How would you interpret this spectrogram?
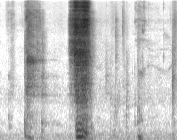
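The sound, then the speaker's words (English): A run of wet nasal sniffles from someone with allergies: a first sharp snuffle, then a loud forceful one, followed by two quicker, fainter sniffs, with no talking. “Let me get all sniffled out.”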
